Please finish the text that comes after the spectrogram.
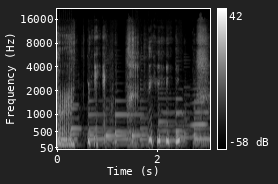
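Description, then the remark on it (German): A voice mimics squeaky, sputtering farts on a glass pane, a quick run of short buzzing and squealing bursts mixed with breathy noise, loud. “Eine von uns hat die Theorie, dass man sicherlich gut auf einer Glasscheibe pupsen konnte. Das Geräusch.”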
